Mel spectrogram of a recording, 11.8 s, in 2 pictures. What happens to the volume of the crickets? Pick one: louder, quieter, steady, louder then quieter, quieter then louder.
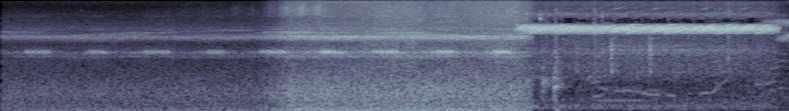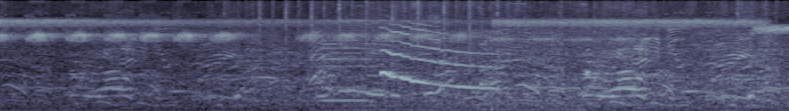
louder then quieter.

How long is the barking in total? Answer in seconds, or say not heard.
2 s.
